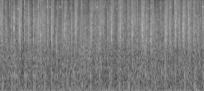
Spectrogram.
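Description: A gun fires rapid bursts.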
